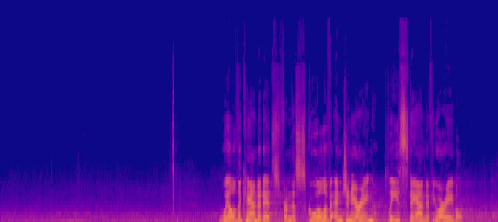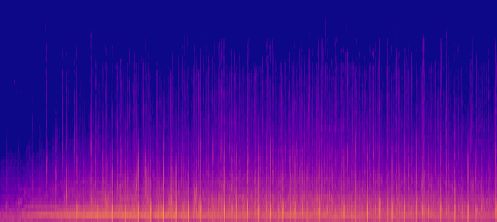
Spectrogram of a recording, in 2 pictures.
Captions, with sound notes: - Will the candidates from the School of Engineering please stand if you are able. (audience applauding)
